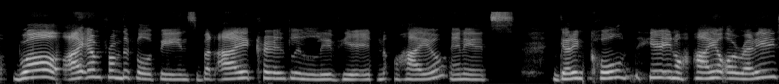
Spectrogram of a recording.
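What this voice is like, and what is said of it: Noticeable foreign accent. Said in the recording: “I love your accent.”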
